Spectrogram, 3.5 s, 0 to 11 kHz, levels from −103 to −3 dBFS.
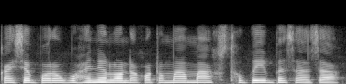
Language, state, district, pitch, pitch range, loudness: Kokborok, Tripura, Dhalai, 240 Hz, 230-250 Hz, -15 LUFS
